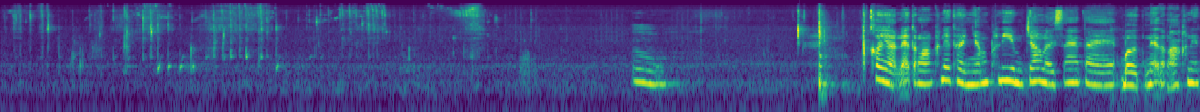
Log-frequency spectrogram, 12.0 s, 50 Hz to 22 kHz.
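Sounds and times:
gulping and swallowing: 0:00.4 - 0:05.5.

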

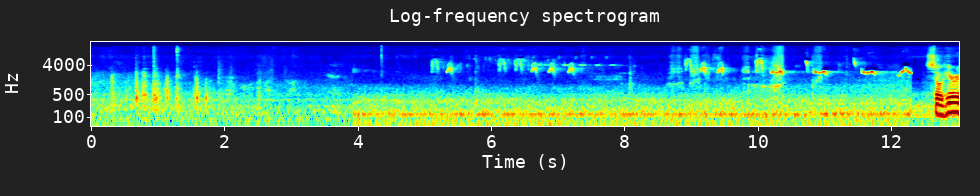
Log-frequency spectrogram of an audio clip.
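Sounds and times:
faint low hum: 0:01.6 - 0:13.0
birds chirping: 0:03.5 - 0:12.4.

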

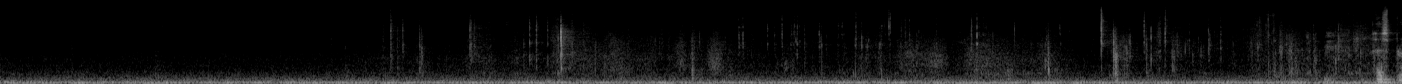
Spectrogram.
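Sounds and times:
low room hum: 0:00.0 - 0:14.0
small clicks and rustles: 0:03.2 - 0:14.0.

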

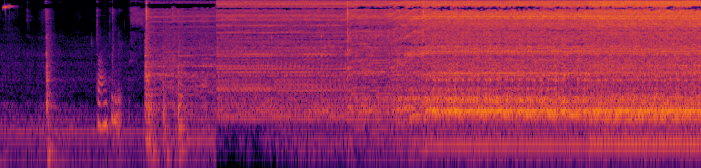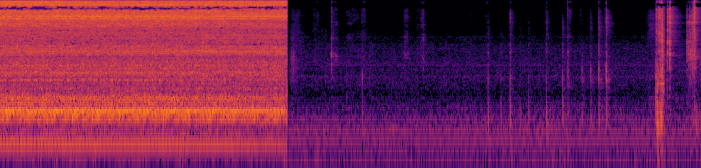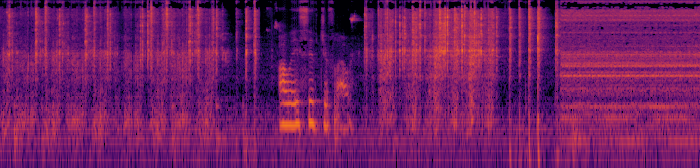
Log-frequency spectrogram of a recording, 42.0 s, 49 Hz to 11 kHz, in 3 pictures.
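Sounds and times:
stand mixer motor hum: 0:03.0 - 0:19.8, 0:39.3 - 0:42.0.

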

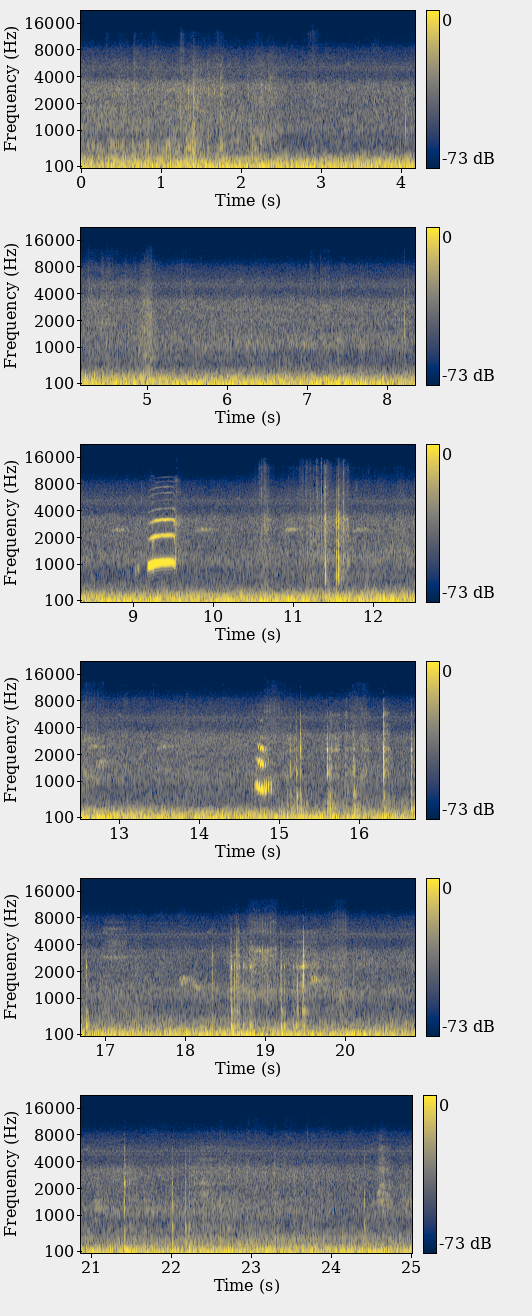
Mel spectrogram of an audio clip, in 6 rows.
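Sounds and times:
wind rumble on microphone: 0:00.0 - 0:25.0
cat meowing: 0:09.0 - 0:09.6, 0:14.6 - 0:15.0.

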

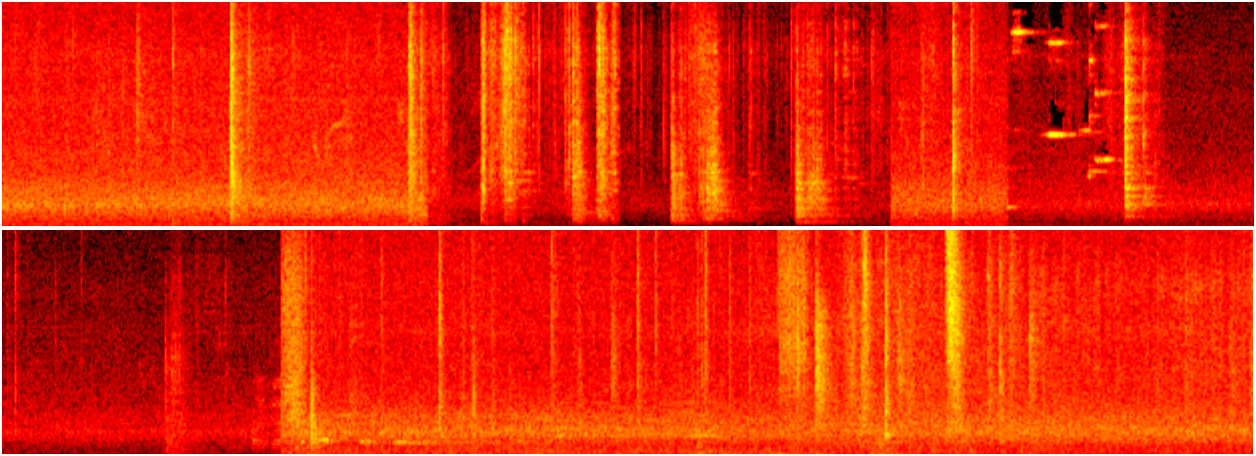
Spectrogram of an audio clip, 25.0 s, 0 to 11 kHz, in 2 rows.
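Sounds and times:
logs clattering into steel firebox: 0:01.3 - 0:02.8, 0:03.5 - 0:10.2, 0:11.0 - 0:11.8, 0:14.1 - 0:25.0
fire poker knocking and scraping wood: 0:04.0 - 0:09.9, 0:14.1 - 0:25.0
heavy steel door clanking shut: 0:14.1 - 0:14.6.

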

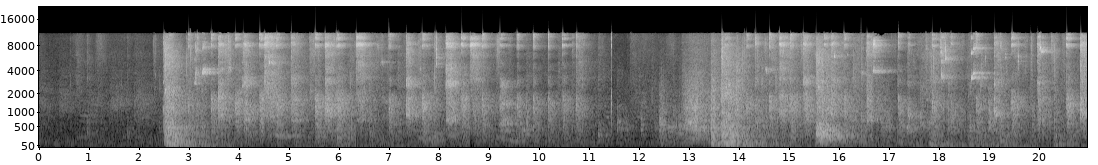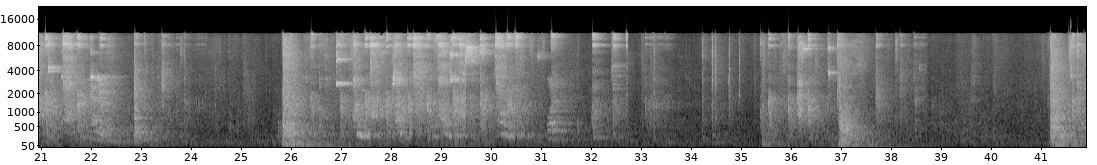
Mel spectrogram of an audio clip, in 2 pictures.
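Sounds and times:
ping pong ball hitting bats: 0:02.6 - 0:11.2, 0:13.7 - 0:22.3, 0:25.8 - 0:33.7, 0:35.4 - 0:38.5
ping pong ball bouncing on table: 0:03.0 - 0:11.0, 0:14.0 - 0:21.9, 0:26.3 - 0:30.2.

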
